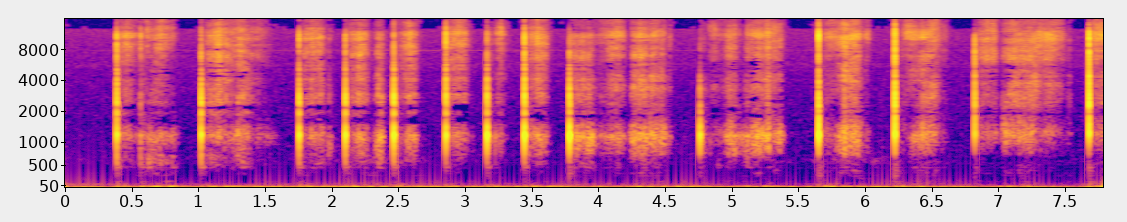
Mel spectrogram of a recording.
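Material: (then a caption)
Laminated cardboard. A single long acrylic nail traces and scratches along the glossy laminated photo cover of a large hardcover book lying flat. Soft, dry scratchy rasping comes in short strokes, punctuated by sharp little ticks as the nail catches the surface, over a steady low hum.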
